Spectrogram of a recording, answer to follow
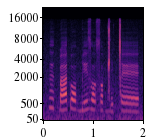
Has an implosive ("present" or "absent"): present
